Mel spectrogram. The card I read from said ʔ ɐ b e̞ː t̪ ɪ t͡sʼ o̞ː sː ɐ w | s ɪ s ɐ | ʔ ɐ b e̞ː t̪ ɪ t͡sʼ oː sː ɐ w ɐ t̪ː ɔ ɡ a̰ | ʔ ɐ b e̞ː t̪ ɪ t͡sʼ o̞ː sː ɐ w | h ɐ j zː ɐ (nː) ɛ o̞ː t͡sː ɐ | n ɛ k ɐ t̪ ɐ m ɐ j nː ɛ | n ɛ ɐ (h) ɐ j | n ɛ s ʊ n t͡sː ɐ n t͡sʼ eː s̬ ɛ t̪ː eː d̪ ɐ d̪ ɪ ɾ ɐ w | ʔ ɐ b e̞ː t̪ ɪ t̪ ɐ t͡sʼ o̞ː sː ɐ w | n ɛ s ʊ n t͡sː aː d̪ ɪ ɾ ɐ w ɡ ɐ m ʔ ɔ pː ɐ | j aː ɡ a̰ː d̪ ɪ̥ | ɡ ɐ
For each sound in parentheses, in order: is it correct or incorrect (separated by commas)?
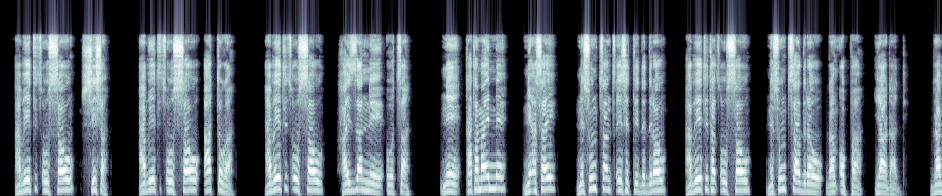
correct, incorrect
